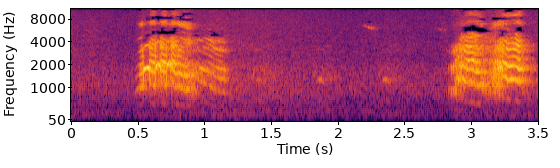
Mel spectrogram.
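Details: Two grating, harsh squawks from a wild yellow-headed parrot, separated by a quiet pause of nearly two seconds.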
